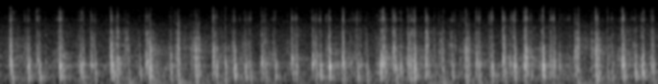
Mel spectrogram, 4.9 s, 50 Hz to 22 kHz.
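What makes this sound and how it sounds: Fingertips of both hands type fast on a NiZ Plum Atom 68, a compact 68-key mechanical keyboard with a white plastic case and purple and yellow Domikey Gas Attack SA plastic keycaps, resting on a desk pad. A rapid, steady run of short, distinct plastic clacks centers around 850 Hz, and each keystroke dies away almost instantly.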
